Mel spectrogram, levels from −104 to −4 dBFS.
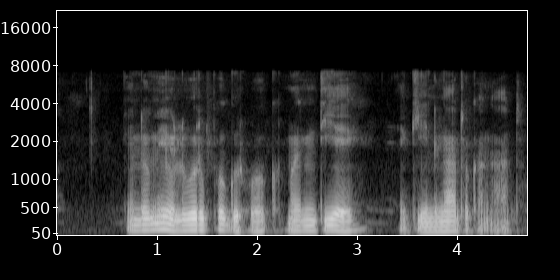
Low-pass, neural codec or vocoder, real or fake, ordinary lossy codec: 7.2 kHz; none; real; none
